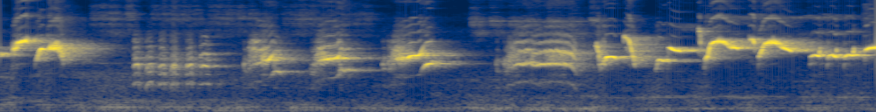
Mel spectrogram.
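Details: Chinese hwamei song in forest: varied phrases mixing harsh buzzy notes and rich swooping whistles, separated by short pauses, ending in a loud rising whistled series.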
